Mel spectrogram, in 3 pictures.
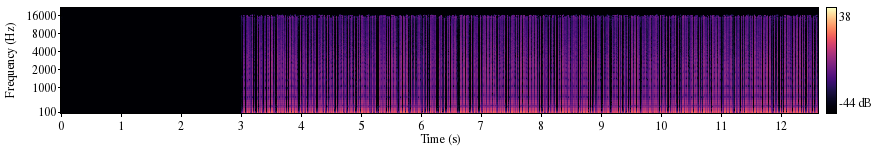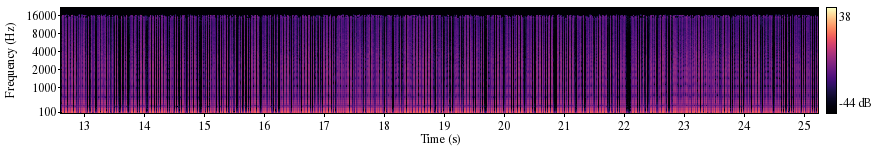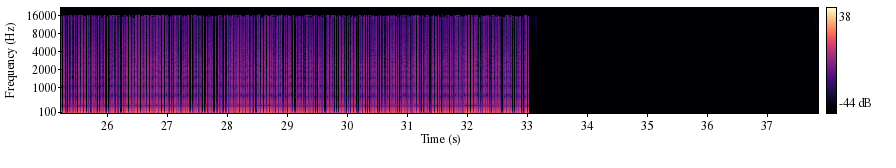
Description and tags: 02 LowOsc Rough
This is a 30-second long steady oscillation using the lowest end of the theremin. Tonal and wave form settings were set for a "grainy/sawtooth" feel. Great for creating a rumbling, ugly oscillations, psycho sounds. Twist and tweak it and bend it to your will!
Every effort has been made to eliminate/reduce hum and distortion (unless intentionally noted).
